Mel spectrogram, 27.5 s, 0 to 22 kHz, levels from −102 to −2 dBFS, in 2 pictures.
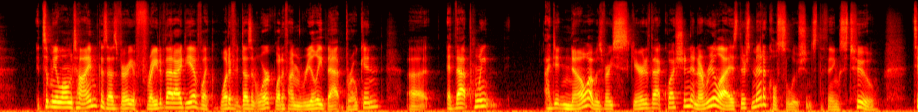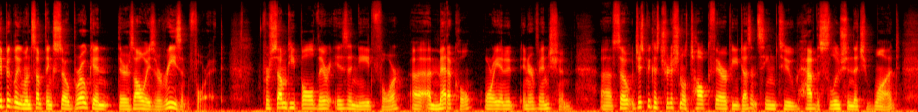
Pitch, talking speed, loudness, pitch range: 135 Hz, 195 wpm, -32 LUFS, 120-160 Hz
